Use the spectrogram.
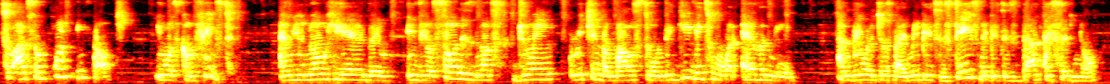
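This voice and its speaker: A woman's voice: fairly low pitch, unhurried, bright, forceful tone, echoey room, distant mic, soft background music, low-quality recording. A Nigerian woman speaking as a radio guest, giving earnest, pleading advice in a preacherly way. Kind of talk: impassioned advice on air. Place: radio studio.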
